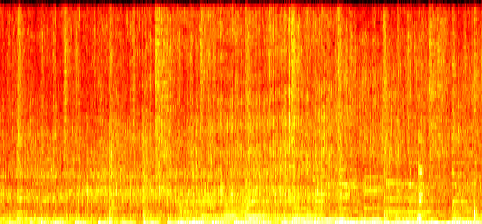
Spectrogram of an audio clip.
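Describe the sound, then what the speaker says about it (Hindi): Blanched vegetables stirred into a sizzling curry gravy in a pot, a loud, close hiss and crackle with clanking and scraping from a spoon against the pan throughout. "इसमें मैं डालती हूँ ये सारे ब्लांच करे हुए वेजिटेबल्स"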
